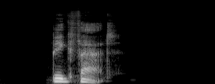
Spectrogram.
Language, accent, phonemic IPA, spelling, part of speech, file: English, Australia, /ˈbɪɡ.fæt/, big fat, adjective, En-au-big fat.ogg
- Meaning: 1. Complete, utter, total 2. Huge, colossal 3. Used other than figuratively or idiomatically: see big, fat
